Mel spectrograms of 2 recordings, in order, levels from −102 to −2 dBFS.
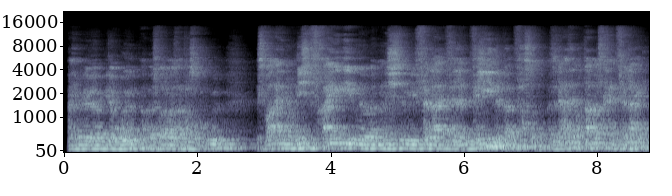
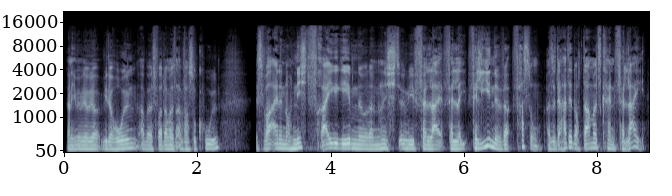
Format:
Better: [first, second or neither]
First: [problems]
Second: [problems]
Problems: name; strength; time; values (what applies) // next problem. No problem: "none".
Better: second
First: off-mic speech; far // room echo; strong; dies away in 0.9 s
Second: none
